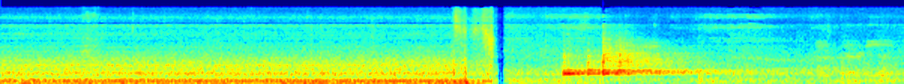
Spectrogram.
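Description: Steady low road and engine rumble inside a moving car's cabin, cut off suddenly about three seconds in. A short loud sound follows, then the quieter background of a large indoor hall.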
